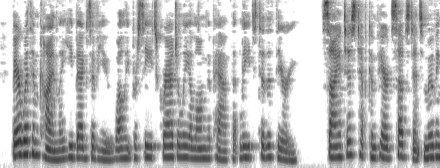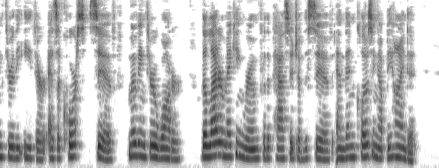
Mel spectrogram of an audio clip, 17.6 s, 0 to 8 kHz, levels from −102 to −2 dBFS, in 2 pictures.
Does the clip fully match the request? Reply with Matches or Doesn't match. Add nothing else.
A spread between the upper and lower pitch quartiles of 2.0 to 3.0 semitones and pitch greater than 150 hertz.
Matches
